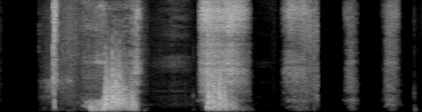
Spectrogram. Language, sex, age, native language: Icelandic, male, 13, Icelandic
